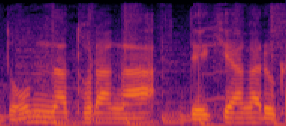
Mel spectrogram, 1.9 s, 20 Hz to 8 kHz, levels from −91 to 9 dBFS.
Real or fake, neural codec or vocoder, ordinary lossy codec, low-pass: real; none; none; 7.2 kHz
